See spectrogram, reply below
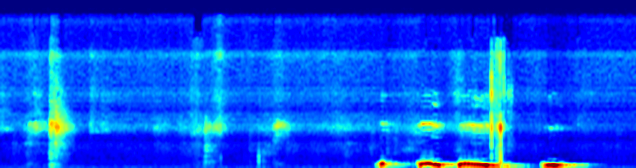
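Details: Spotted dove calling in the good 'giọng đồng', two-note, cut-off-ending style. Near silence with a few faint clicks gives way to one phrase of four low, mellow coos, the third long and falling, near the end.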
